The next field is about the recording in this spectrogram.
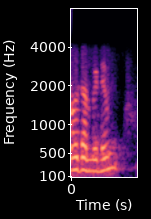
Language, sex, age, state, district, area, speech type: Kannada, female, 18-30, Karnataka, Mysore, urban, conversation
